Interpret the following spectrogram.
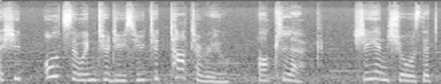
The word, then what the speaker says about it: Tataru: a while apparently because kataru it's tataru like I promise you that's how they pronounce it later in the game it's tataru please to make your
